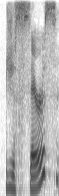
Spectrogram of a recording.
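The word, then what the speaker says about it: Jeceris: Uh it's the pronounce that word Miranda for me. Jeris Invitational.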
